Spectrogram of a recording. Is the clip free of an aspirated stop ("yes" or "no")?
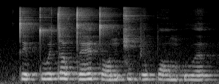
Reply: yes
